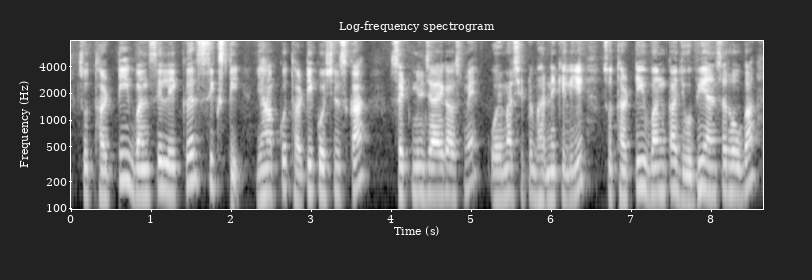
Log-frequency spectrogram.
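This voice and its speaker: A young exam coaching teacher with a medium-pitched, darkish voice explains a tutorial step by step. He keeps asking himself rhetorical questions, repeating them, and mixes English words into his Hindi.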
